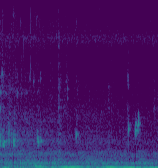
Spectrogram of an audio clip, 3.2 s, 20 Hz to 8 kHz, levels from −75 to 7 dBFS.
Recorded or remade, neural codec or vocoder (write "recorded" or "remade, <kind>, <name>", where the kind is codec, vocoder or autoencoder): recorded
